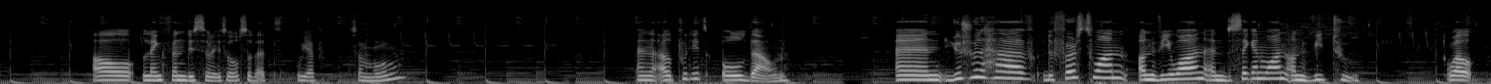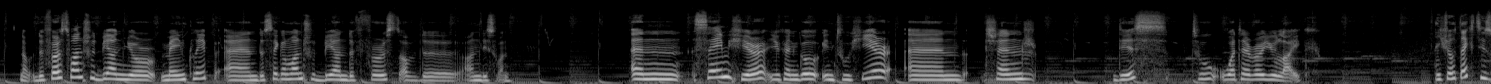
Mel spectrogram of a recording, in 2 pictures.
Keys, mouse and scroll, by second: 10.8-16.5 drag, 23.2-29.0 drag.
